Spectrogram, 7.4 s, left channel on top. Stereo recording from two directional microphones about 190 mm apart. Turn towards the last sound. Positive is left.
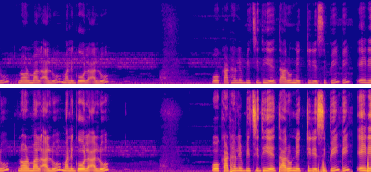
turn(degrees=-45)  # may be behind; listen again after turning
